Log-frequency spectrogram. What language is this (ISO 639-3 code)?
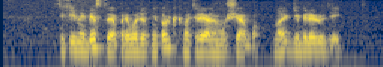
rus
